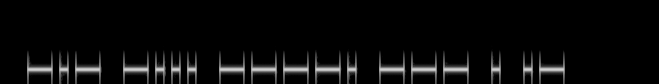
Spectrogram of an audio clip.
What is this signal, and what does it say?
Morse code, heard as a keyed tone, about 15 wpm, 700 Hz. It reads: KB9OEA
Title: USA Call Signs Repeated 2x 15wpm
